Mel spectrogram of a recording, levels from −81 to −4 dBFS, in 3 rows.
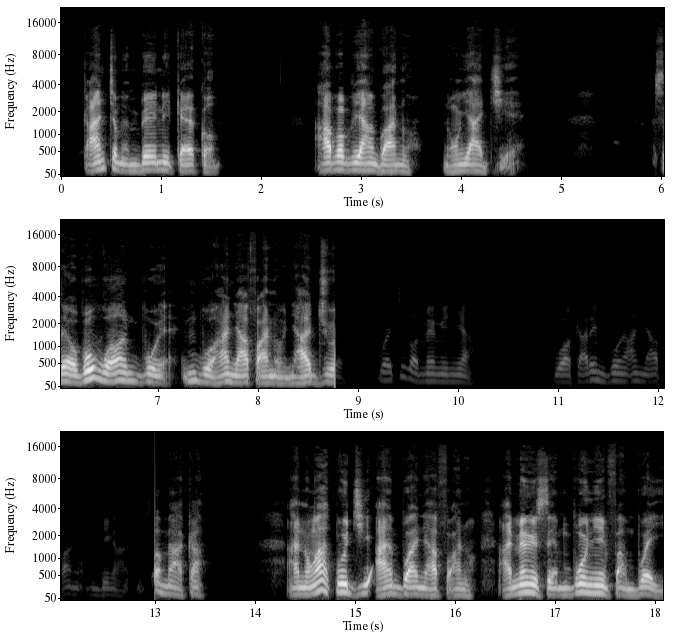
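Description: Throughout the speech, the signal points to generation loss, likely from being passed through AAC-LC at 96 kbit/s roughly five times over. Each decode and re-encode lands on a shifted frame grid and quantises again, so the small errors and spectral gaps from every pass stack up. The result sounds swirly and hollow, more smeared than 96 kbit/s alone would produce, and consonant onsets and other attacks come out blurred rather than crisp.

From 8.77 s to 13.00 s there is an audio dropout to a faint residue. The wanted signal was lost for 4.23 s while the path downstream stayed live, likely a break upstream of a still-running chain. The speech cuts off abruptly rather than pausing or fading, and the gap holds only a faint leak of sound at about 35 dB below normal level before the speech snaps back in mid-flow.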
